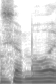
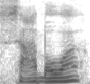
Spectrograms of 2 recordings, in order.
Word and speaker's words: Samoa: saying Samoa. It's Samoa. Yeah, Samoa. Samoa. You gotta put an emphasis on the A.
